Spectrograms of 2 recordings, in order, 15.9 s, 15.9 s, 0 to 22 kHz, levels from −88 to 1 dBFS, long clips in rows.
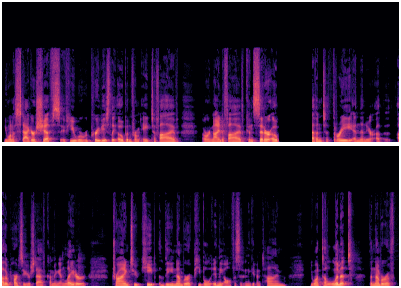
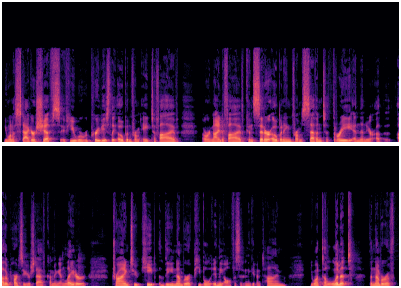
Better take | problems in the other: second | audio cutting out; at 5.5 s for 0.5 s

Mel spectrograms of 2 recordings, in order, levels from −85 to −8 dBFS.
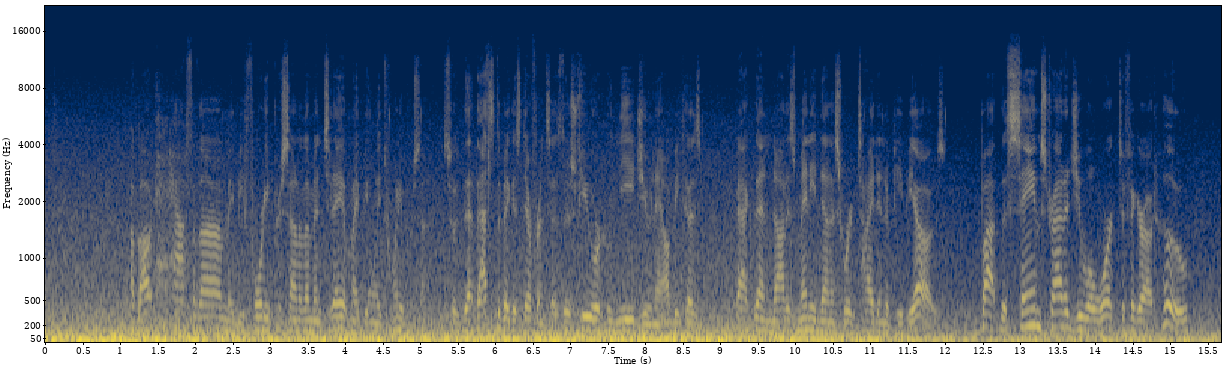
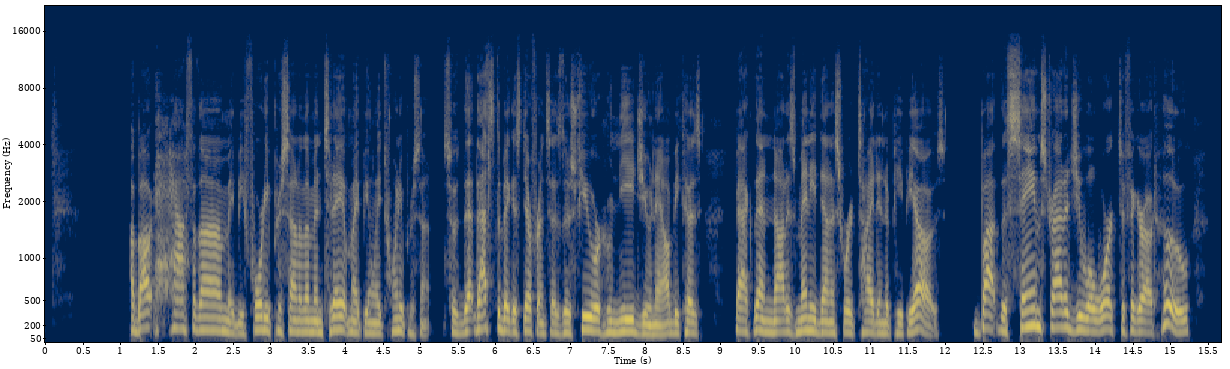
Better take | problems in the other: second | low rumble; loud; throughout; 9 dB below the speech

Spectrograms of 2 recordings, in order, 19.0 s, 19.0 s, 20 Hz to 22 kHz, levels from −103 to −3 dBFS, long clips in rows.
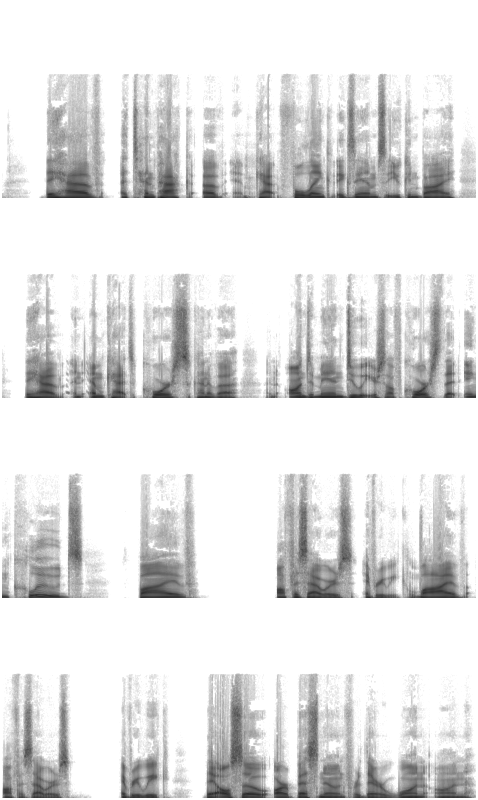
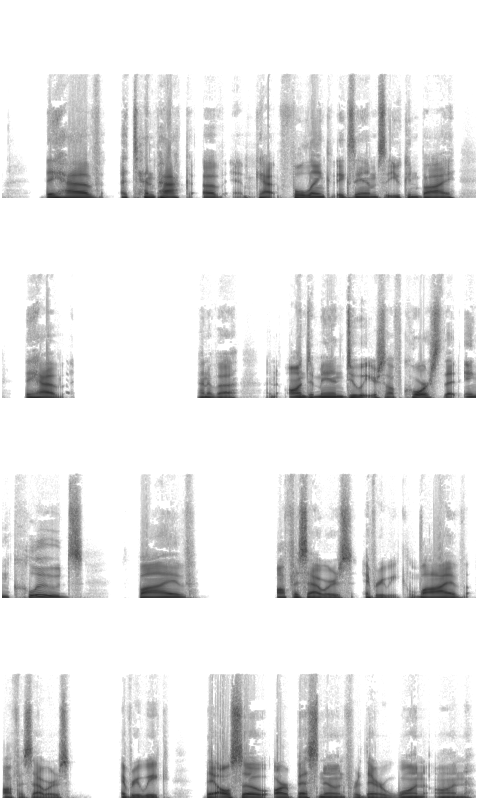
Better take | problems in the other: first | audio cutting out; at 5.5 s for 1 s

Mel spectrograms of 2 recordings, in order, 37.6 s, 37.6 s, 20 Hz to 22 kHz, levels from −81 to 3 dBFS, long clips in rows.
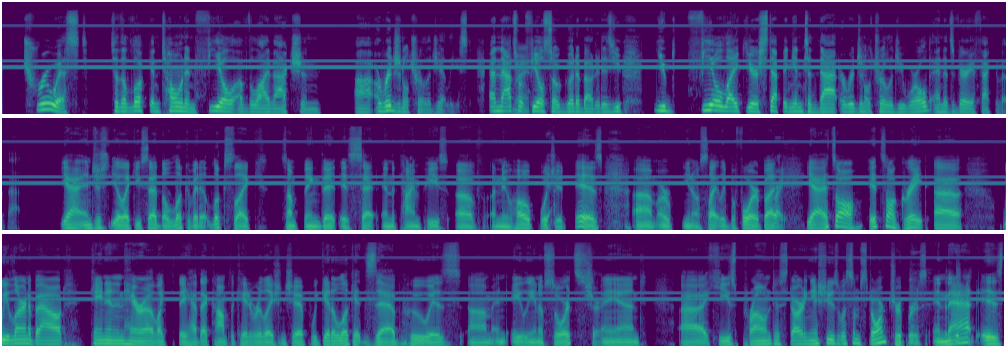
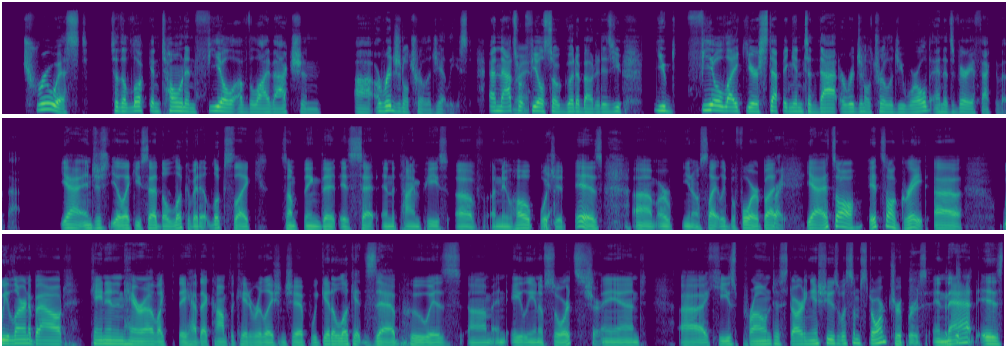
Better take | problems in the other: second | high-pitched whine; noticeable; throughout; 2 kHz, 10 dB below the speech

